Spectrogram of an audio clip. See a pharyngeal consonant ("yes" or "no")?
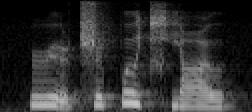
no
